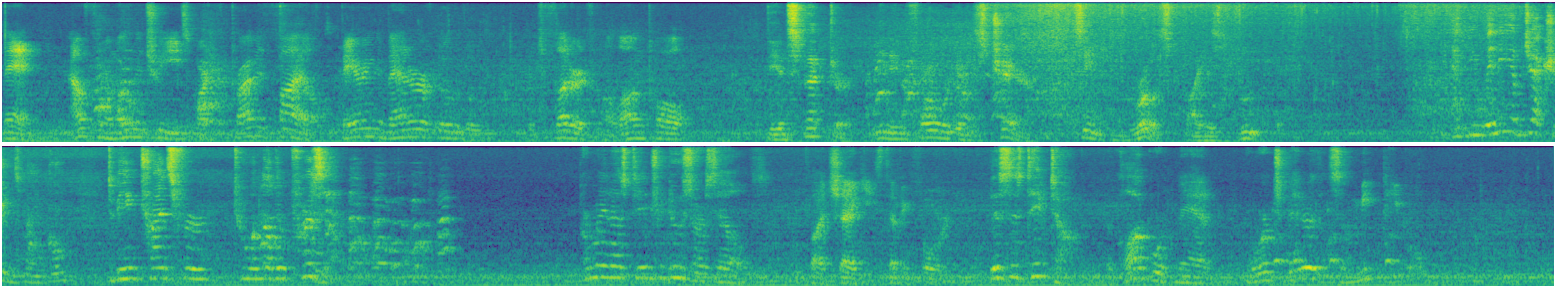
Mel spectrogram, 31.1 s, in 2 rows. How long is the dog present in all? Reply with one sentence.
The dog can be heard for 7 seconds in total.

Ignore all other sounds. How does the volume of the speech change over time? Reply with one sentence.
The volume of the speech stays about the same.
